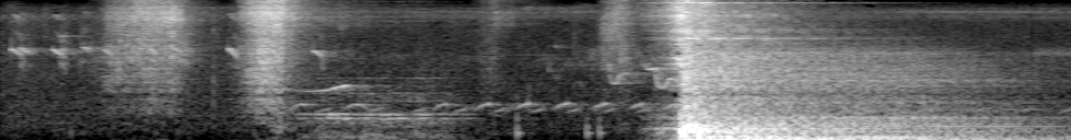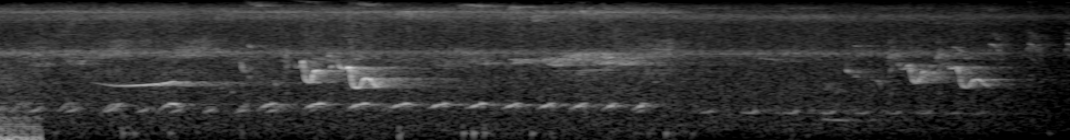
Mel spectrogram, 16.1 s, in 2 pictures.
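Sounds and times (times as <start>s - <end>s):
birds whistling swooping notes: 0.8s - 3.8s.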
